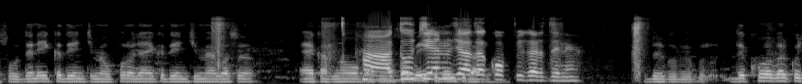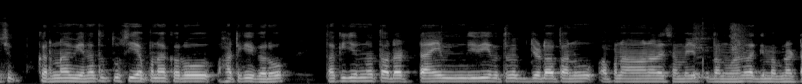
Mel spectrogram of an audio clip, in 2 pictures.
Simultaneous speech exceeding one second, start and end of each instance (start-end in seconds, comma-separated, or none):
3.6-5.0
